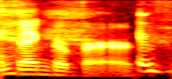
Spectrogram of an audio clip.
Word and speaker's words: Vengerberg: We should talk about Yennefer of Vengeborg, I guess it is. Hopefully I'm pronouncing that correctly. – Vengerberg.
